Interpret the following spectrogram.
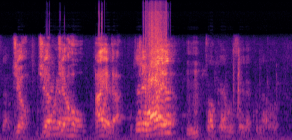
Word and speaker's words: Jehoiada: How would you pronounce that? Jehoiada.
